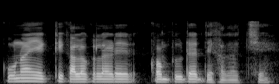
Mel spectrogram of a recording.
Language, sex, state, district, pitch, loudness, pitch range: Bengali, male, West Bengal, Alipurduar, 120 Hz, -19 LUFS, 110-130 Hz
